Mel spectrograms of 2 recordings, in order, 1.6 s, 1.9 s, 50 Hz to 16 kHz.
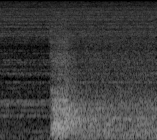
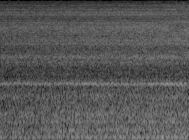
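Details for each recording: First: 1979 GMC Sierra, likely V8, abandoned 25 years under a tree, leak-down test: sharp steady hiss of air coming out the intake though the intake valve should be closed; something may be holding it open; air leaking past intake valve. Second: 1979 GMC Sierra, abandoned 25 years, after timing knocked back from too advanced: crank catches at about three seconds and settles into steady, even idle; clean, healthy start.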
